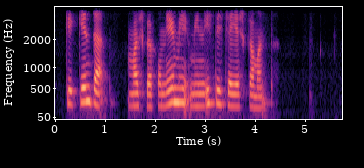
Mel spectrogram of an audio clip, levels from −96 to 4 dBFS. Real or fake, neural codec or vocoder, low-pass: fake; codec, 16 kHz, 0.8 kbps, ZipCodec; 3.6 kHz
